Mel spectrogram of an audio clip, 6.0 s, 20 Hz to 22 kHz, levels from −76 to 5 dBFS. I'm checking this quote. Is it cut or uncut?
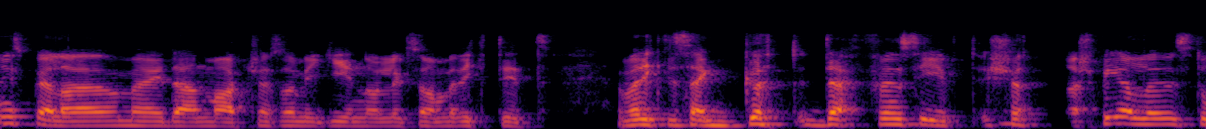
uncut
